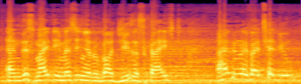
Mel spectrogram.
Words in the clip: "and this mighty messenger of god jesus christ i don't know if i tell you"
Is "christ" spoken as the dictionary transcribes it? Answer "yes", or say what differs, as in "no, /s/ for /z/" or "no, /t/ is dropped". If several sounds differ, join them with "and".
yes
